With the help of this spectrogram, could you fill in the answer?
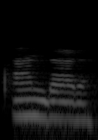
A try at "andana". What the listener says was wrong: Andana. Andana, no tara. Andana. La andana.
